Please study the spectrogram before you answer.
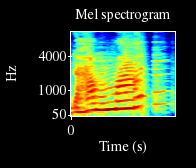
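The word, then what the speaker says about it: Dhammaṃ: Saranang, then Dhammang, then Sanghang. Okay, so the Sanghang, okay, we do the first one first. Buddhang Saranang Gacchami. Remember the GAC, double syllable, we pause. Gacchami. So, Buddhang Saranang Gacchami. Dhammang Saranang Gacchami.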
